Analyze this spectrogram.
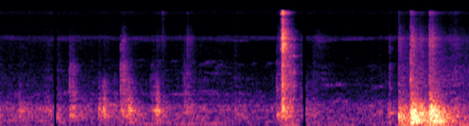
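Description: Screwdriver driving screws into a washing machine's back cover: a run of small clicks and scrapes, one sharp click about three seconds in, then a louder knock and rattle of the cover being handled near the end.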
